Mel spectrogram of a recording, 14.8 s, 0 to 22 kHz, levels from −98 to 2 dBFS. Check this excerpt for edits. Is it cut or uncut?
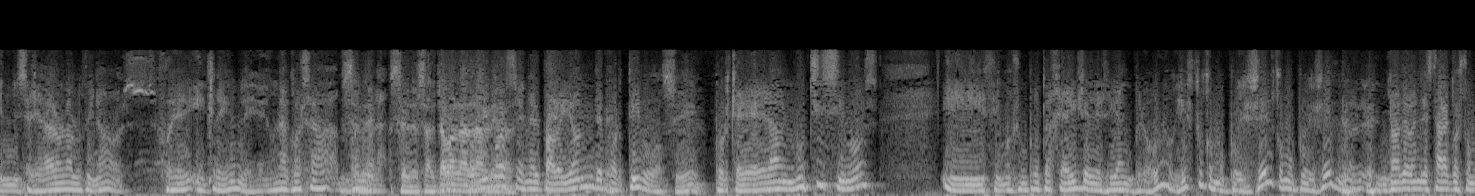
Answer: cut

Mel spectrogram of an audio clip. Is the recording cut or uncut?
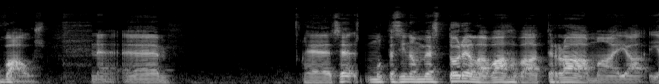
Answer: cut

